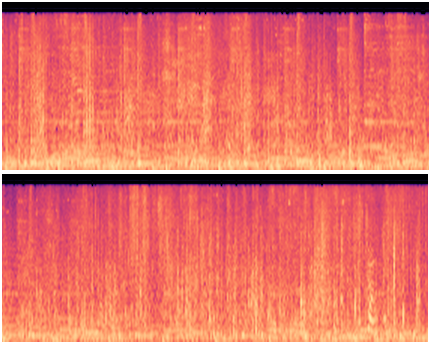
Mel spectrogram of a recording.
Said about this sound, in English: So all the runners get down into this wash first, come up into this barren desert, and pretty quick, on your right, come the horses.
